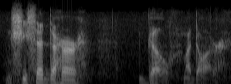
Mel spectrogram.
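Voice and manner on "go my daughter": low and soft, falling away; resigned reading. Acted. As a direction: read it low, subdued and unenthusiastic. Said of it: "how this is supposed to be read".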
